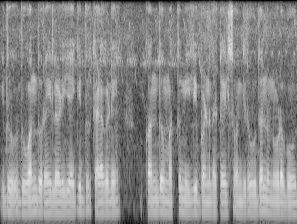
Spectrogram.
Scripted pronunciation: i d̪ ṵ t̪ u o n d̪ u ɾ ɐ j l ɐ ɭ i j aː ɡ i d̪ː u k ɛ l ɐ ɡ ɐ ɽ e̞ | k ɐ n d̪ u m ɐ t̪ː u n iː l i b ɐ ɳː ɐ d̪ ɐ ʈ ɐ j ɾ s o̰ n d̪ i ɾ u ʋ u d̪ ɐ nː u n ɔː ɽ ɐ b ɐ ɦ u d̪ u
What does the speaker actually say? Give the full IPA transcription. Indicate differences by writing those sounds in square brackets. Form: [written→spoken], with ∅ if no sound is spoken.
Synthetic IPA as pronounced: i d̪ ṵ [t̪→d̪] u o n d̪ u ɾ ɐ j l ɐ ɭ i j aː ɡ i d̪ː u k ɛ [l→ɭ] ɐ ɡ ɐ ɽ e̞ | k ɐ n d̪ u m ɐ t̪ː u n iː l i b ɐ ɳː ɐ d̪ ɐ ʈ ɐ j [ɾ→l] s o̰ n d̪ i ɾ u ʋ u d̪ ɐ nː u n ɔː ɽ ɐ b ɐ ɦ u d̪ u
